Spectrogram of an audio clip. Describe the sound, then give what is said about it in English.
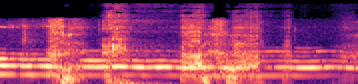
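Dogs howl and whine in long, wavering tones, steady across the moment, with a few rougher yelping bursts mixed in. “I've got my own dog problems.”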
